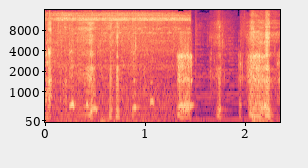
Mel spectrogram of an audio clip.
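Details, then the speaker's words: Adult's powerful "emergency" sneeze during a gaming video chat, over game music and background noise, followed by a second short burst; the sneezer possibly has allergies. "sorry that was a powerful one bless you thank you jeez that was that seem like an emergency sneeze"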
